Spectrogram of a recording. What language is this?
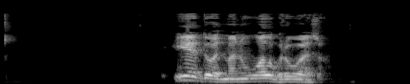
Latvian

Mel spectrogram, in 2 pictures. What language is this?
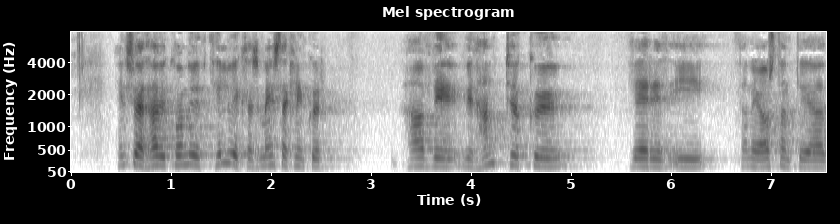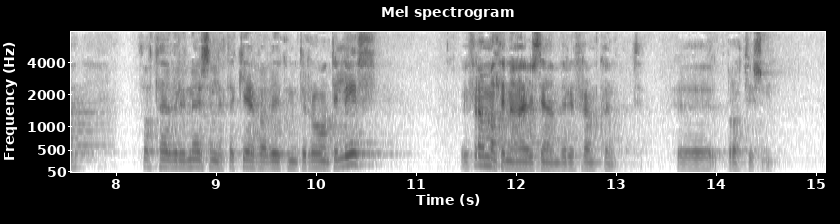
Icelandic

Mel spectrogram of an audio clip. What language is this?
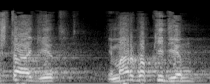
Hebrew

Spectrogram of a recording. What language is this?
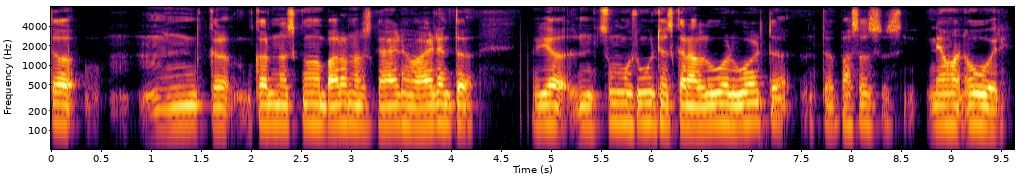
Kashmiri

